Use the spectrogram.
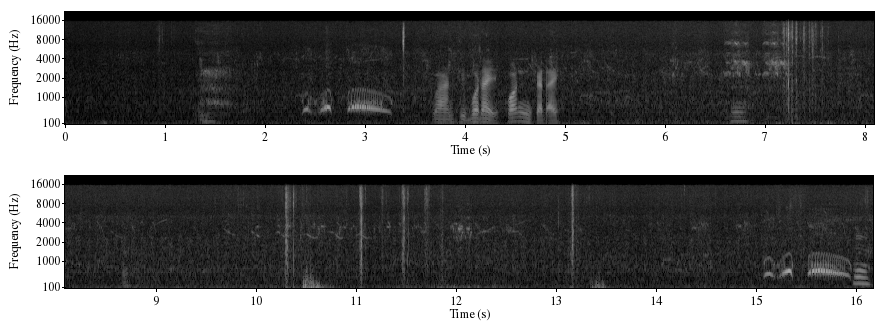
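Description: Soft, distant spotted dove cooing in repeated short phrases, with someone talking nearby and outdoor insect buzzing in the background.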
